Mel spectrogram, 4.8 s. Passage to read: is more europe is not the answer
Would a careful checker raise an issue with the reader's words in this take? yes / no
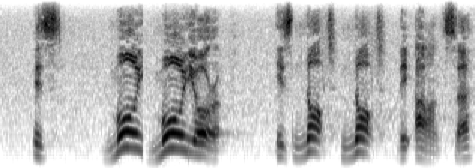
yes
